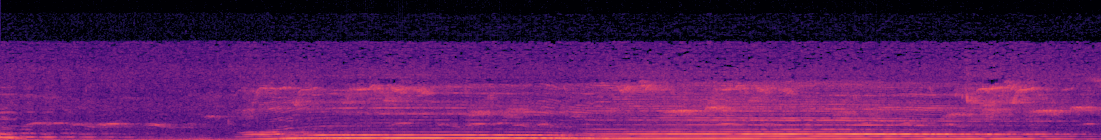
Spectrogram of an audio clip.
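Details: Dog howling in a long sustained tone that rises sharply near two seconds, holds steady, then steps down to a lower held pitch for several seconds, with rich harmonics and a steady low rumble beneath.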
